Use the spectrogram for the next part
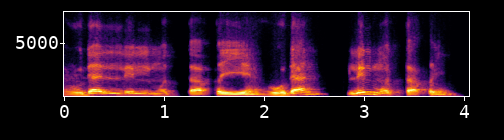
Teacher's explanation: suara nun sukun atau tanwin ya sempurna masuknya ke huruf lam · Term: idgham bi ghairi gunnah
